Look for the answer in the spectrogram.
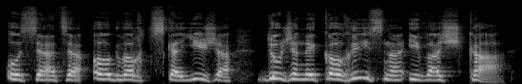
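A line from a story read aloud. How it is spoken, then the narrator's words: Grumpy complaining voice. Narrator (Ukrainian): сказала вона сварливим голосом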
